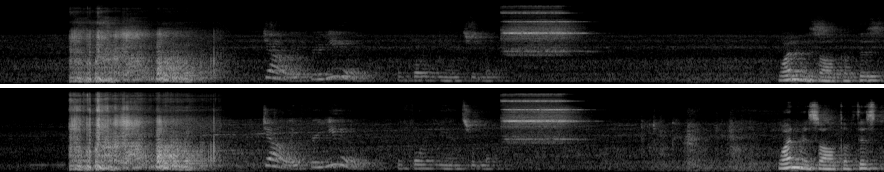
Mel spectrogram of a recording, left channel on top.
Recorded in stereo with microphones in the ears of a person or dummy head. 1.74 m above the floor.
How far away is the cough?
No cough in this recording.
